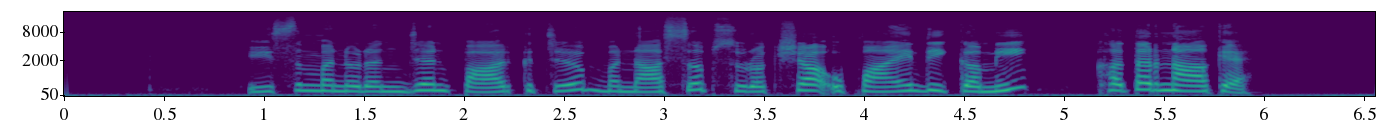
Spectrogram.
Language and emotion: Dogri, disgusted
